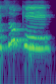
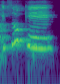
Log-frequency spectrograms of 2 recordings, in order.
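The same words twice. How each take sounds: First: The voice sounds excited and lively. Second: The same.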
